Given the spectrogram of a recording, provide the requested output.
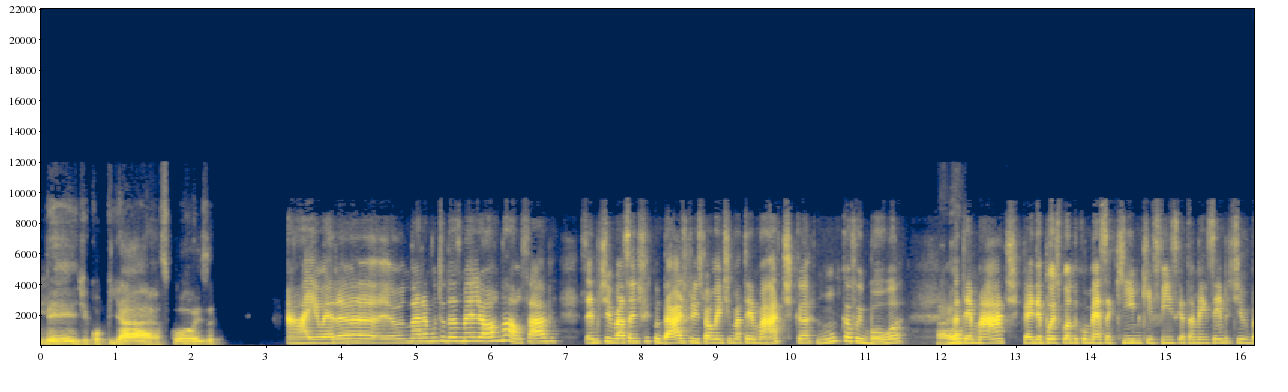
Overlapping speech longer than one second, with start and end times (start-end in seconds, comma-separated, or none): none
